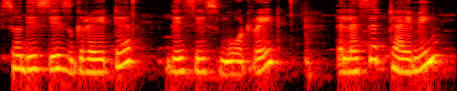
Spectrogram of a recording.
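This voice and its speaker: A woman's voice: fairly low pitch, lively intonation, darkish tone. Woman teacher drawing out letter sounds. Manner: slow, drawn-out letter demonstrations; checks in with "Understood?". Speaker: Quran reading teacher. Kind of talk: online class instruction.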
